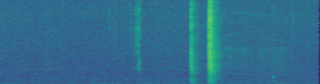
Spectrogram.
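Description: Fine fly-tying scissors snipping twice in quick succession, trimming the waste ends of the bronze mallard wing fibres. The two sharp snips come a little past halfway, a quarter of a second apart.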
